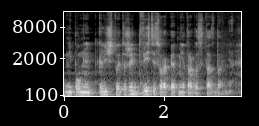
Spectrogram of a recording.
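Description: Audible room echo surrounds a man whose medium-pitched voice shows ordinary pitch variation. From Ukraine. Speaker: military analyst, former general staff officer; military-political commentator. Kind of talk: solo video commentary on military situation. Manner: halting, with frequent self-corrections and fillers. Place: home room.

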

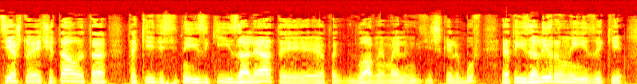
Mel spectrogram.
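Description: Somewhat breathy and fairly high-pitched, a man talks at a very fast pace with ordinary pitch variation. The sound is dry, with no echo. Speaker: poet and performance artist; poet. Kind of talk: interview; poetry reading. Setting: studio. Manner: musical, rhythmic speech. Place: studio.

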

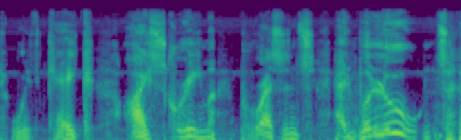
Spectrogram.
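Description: A man puts on a strained character voice, fairly high in pitch, and talks at a very slow pace. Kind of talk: fake cheerful. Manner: strained, forced, as if straining.

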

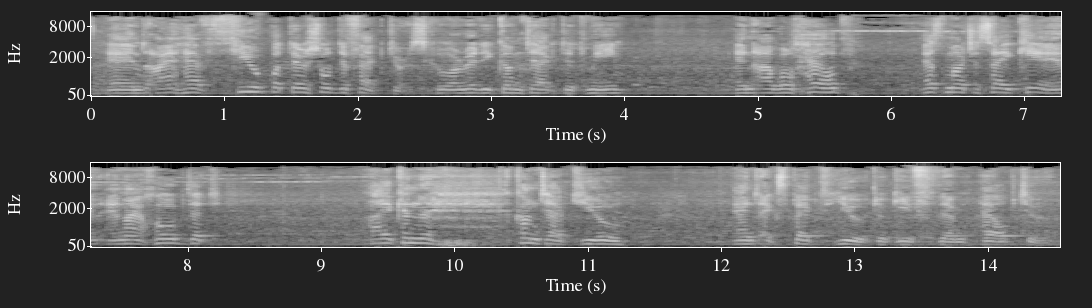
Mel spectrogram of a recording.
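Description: A man with a European accent speaks at a fairly slow pace and a fairly high pitch, leaving long, frequent pauses. His loudness stays very even, his pitch varies in an ordinary way, and noticeable background noise is present. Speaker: ex-CIA agent, protest speaker; speaker. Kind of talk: protest speech. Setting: outdoors protest, talking to crowd. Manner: forceful, rallying; animated, emphatic. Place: street.

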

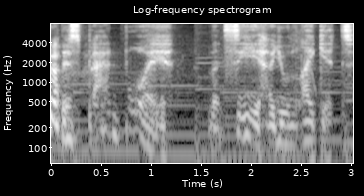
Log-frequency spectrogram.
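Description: Over clear music in the background, a raspy, put-on character voice at a low-to-middle pitch moves at a fairly slow pace. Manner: menacing.

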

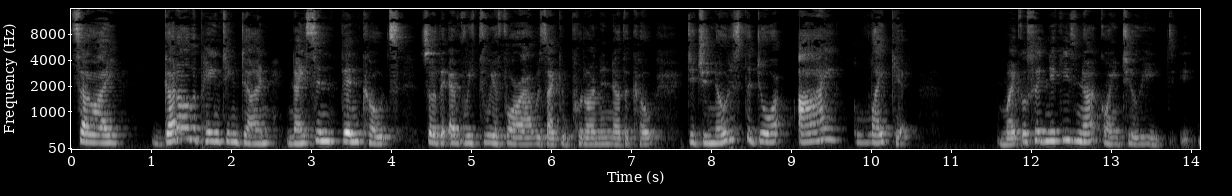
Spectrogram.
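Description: A somewhat breathy woman speaks at a fairly slow pace. There is audible room echo, but the background is quiet. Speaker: vlogger. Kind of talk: casual vlog chat. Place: home room. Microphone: phone near.

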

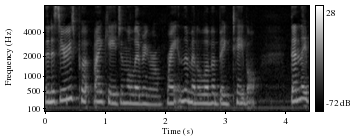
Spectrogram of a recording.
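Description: The pitch shifts in an ordinary way. The lines are read in a natural reading voice.

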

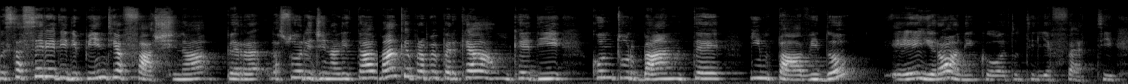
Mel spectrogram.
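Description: Here a woman speaks at a fairly slow pace with high pitch and ordinary pitch variation. Her loudness swings widely. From Italy, Genoa; Italy. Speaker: art history youtuber; art commentator. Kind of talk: video essay / exhibition review. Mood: enthusiastic, playful. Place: home room. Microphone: phone near.

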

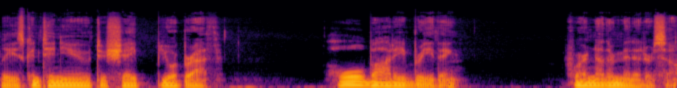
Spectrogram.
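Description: A man with a very deep, low voice speaks at a fairly slow pace in a soothing, calm tone, leaving long, frequent pauses. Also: ordinary pitch variation. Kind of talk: guided meditation for sleep. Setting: recorded audio for listening in bed. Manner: slow, soft, soothing, with long pauses; calm, gentle, hypnotic.

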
